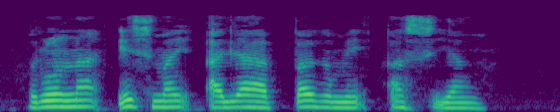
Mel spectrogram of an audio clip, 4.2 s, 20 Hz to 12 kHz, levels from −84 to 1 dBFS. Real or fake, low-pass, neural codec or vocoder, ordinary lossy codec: fake; 7.2 kHz; codec, 16 kHz, 4 kbps, FreqCodec, larger model; AAC, 32 kbps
